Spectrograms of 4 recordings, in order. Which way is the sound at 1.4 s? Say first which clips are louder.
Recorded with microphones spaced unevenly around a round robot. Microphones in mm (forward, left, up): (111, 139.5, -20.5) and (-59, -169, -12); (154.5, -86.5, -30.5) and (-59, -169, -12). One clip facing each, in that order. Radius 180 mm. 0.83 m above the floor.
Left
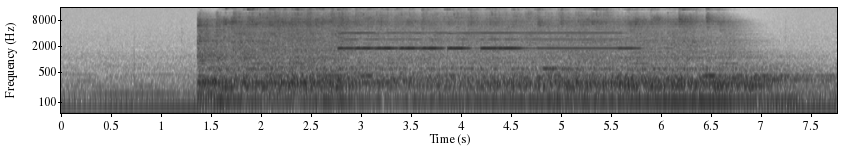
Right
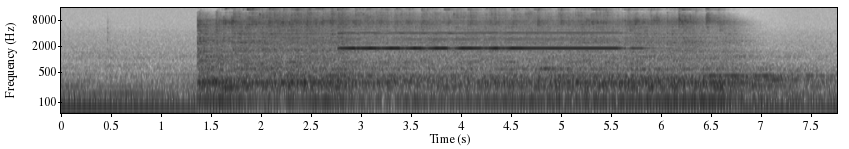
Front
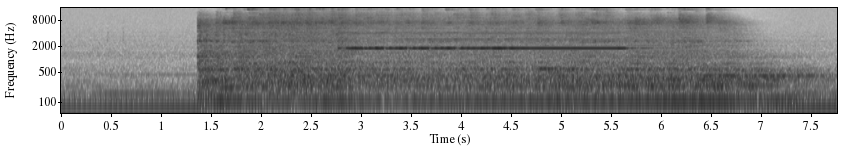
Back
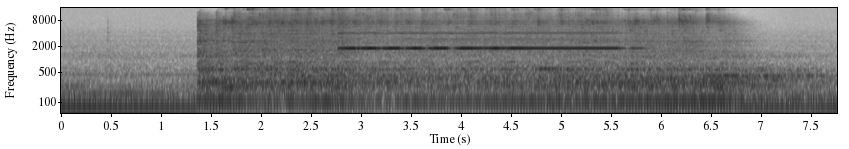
Right 1 dB, back 1 dB; 165° left.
